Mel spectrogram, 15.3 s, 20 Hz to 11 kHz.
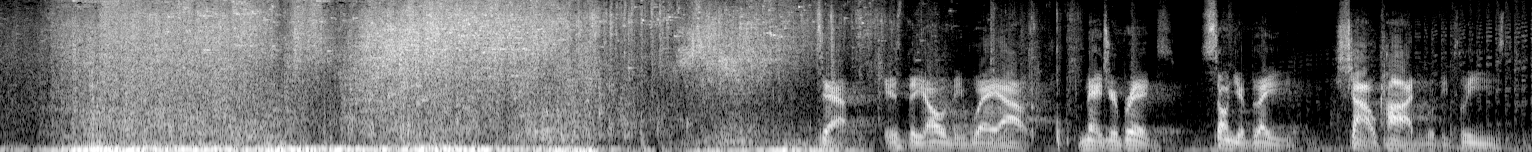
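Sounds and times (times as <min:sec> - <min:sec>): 
debris clattering: 0:00.0 - 0:09.0
glass shattering: 0:00.0 - 0:09.0
speech: 0:09.8 - 0:15.2.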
